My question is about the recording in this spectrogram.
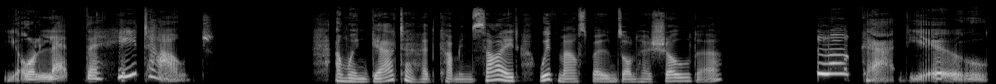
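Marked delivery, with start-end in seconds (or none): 0.0-2.1 put-on high, thin old crone voice; a cackling old innkeeper woman welcoming her in. Old woman scolds at the door. 8.2-9.9 very high, slow crone voice; old woman voice. Acted. Old woman eyes the guest.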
